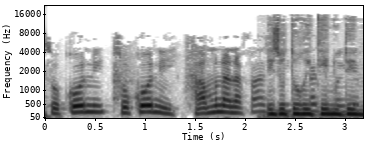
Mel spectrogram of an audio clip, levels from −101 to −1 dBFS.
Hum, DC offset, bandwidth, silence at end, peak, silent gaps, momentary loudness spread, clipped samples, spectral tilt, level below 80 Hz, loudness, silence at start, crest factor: none; under 0.1%; 16 kHz; 0 s; -2 dBFS; none; 9 LU; under 0.1%; -6.5 dB/octave; -44 dBFS; -15 LUFS; 0 s; 12 dB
